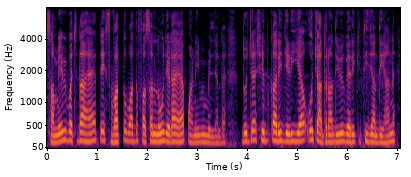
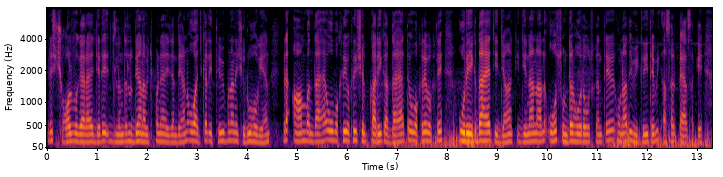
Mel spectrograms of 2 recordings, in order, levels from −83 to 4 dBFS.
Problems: none marked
